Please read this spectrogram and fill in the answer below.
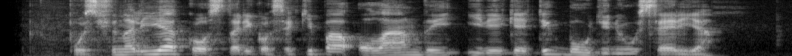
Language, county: Lithuanian, Šiauliai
